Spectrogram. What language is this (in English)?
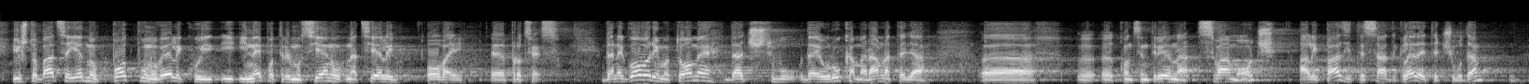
Croatian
